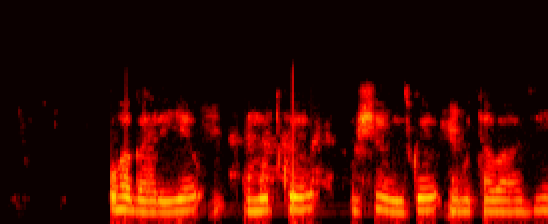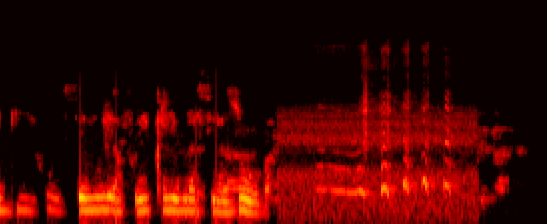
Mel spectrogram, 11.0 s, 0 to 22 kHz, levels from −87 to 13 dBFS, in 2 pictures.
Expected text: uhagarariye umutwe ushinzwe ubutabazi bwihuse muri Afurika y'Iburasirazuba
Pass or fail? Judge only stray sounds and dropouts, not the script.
fail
